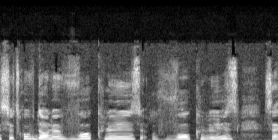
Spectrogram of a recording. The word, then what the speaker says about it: Vaucluse: Vaucluse, ça s'écrit V-A-U-C-L-U-S-E. Donc on prononce O fermé, Vaucluse, et pas Vaucluse ouvert. Donc ça aussi, un petit exercice de prononciation. Quand vous voyez A-U, vous devez prononcer le O fermé.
